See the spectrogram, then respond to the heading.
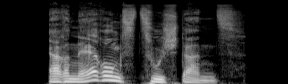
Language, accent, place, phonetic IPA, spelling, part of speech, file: German, Germany, Berlin, [ɛɐ̯ˈnɛːʁʊŋsˌt͡suːʃtant͡s], Ernährungszustands, noun, De-Ernährungszustands.ogg
- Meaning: genitive of Ernährungszustand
